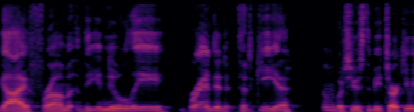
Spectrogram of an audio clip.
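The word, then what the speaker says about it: Türkiye: were from Turkey uh Tura is how they would actually pronounce their home country so now all turkey is doing in their new Rebrand where they're asking to be called Tura in like an American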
